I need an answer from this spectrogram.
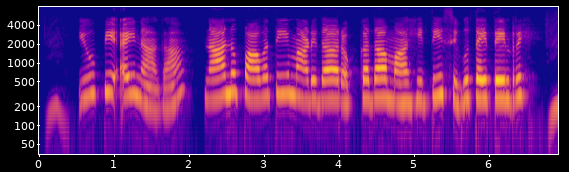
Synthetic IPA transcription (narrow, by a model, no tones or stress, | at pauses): juːpiʔɐjnaːɡɐ | naːnupaːʋɐt̪imaːɽid̪ɐɾɔkːɐd̪ɐmaːɦit̪isiɡut̪ːɐjt̪eːnɾi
